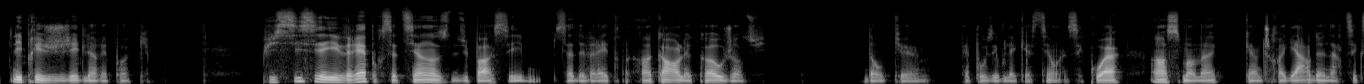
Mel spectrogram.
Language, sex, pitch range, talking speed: French, male, 95-110 Hz, 165 wpm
